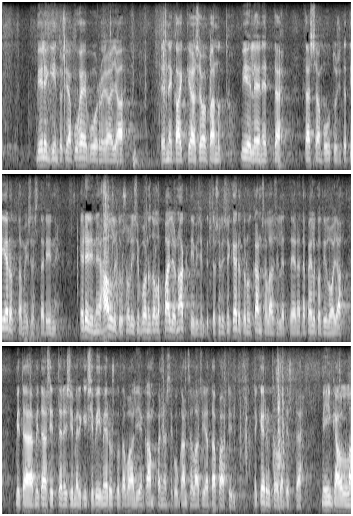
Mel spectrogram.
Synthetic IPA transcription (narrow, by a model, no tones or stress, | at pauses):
mieleŋkiːnt̪osiɑpuheʋʋuorojɑjɑ | enːeŋkɑˑikːeɑseompɑnːut̪mieleːnet̪ːæ | t̪æsːæompuhut̪ːusiːt̪æt̪ieɾot̪ːɑmisest̪ɑnin | ʔedelːinehɑlːit̪usolisiʋoˑinut̪olːɑppɑljonɑkt̪iːʋisempiet̪ːæjsolisekert̪onuk̪kɑnsɑlɑisilːeet̪ːeijænæˑit̪æpelkot̪ilojɑ | mit̪æmit̪æsit̪ːenesimerkiksiʋiːmeeɾuskunt̪ɑʋɑːlieŋkɑmpːɑnʲjɑsːɑkuŋkɑnsɑlɑisiɑt̪ɑpɑht̪innekert̪oiʋɑt̪et̪ːæ | mihiŋkæolːɑ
